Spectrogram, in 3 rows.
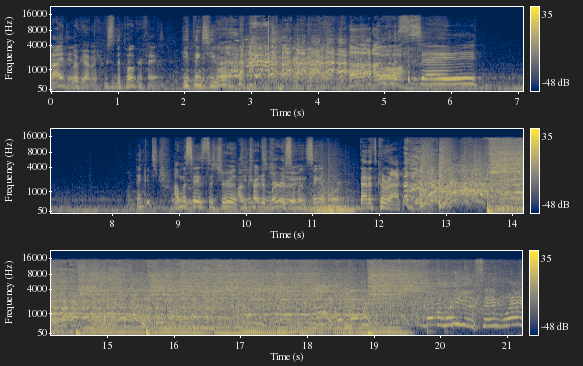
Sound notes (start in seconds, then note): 2.4 laughter; 12.4 laughter and applause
